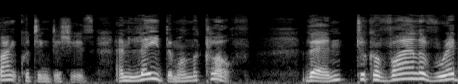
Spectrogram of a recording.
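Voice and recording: A natural reading-aloud voice, its intonation lively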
